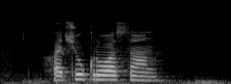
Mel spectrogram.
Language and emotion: Russian, neutral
